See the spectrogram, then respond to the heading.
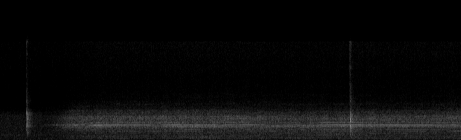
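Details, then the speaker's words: Room heater blower after its worn original motor was replaced with a brushless computer CPU fan: after a click, a steady airy whir with a thin high hum holds even, running smoothly though a bit noisy. "and this motor is running smooth rather than its own one. Although it is a bit noisy one, but it works a lot better."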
